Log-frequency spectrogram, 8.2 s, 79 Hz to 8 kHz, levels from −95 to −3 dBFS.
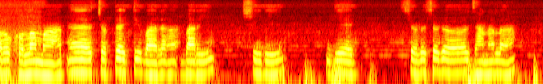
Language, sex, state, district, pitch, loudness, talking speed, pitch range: Bengali, male, West Bengal, Jalpaiguri, 140 Hz, -18 LUFS, 80 wpm, 130-150 Hz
